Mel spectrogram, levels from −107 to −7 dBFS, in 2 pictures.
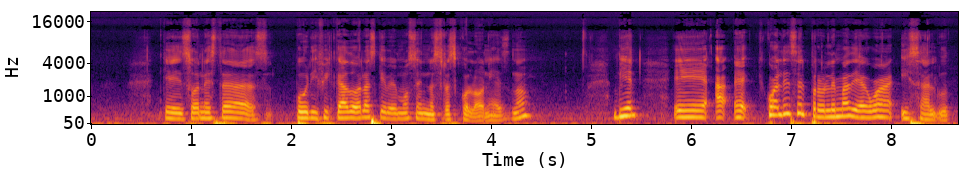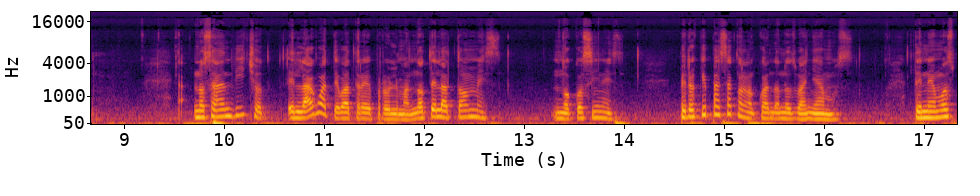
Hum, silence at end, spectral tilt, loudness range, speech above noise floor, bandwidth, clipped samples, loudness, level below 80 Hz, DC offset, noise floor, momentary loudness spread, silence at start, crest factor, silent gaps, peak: none; 0 s; -6.5 dB/octave; 5 LU; 20 dB; 17 kHz; under 0.1%; -27 LUFS; -34 dBFS; under 0.1%; -45 dBFS; 10 LU; 0 s; 22 dB; none; -4 dBFS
